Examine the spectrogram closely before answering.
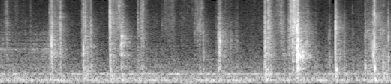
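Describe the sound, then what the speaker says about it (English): A deck of oracle cards is shuffled by hand in a quiet room, a steady series of crisp riffling flicks and slaps spaced about every half second, close and alone. "let me pull a crystal card"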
